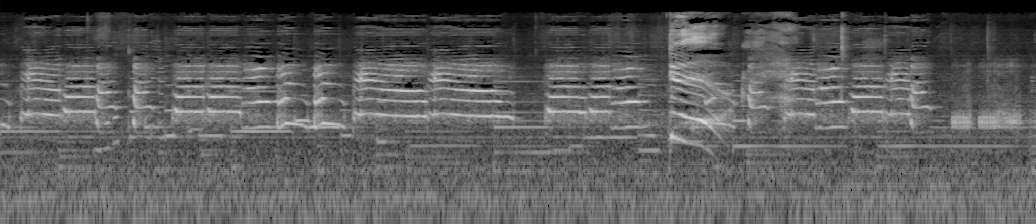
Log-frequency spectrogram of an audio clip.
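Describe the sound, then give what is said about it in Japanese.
A toy cat, stroked on its back, gives a run of bright, electronic meow-like chirps and warbling tones in repeated bursts, followed by a rising and falling sweep, with no low purring rumble audible. “喉がぐるぐるなって喜んで”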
